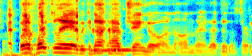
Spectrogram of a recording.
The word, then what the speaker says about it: Django: But unfortunately, we cannot have Django on there. That doesn't start with J. Nope. So, Yeah. Because the T is silent.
